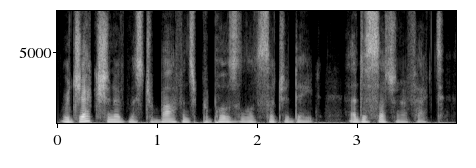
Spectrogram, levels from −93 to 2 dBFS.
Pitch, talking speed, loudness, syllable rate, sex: 110 Hz, 210 wpm, -22 LUFS, 5.6 syllables/s, male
